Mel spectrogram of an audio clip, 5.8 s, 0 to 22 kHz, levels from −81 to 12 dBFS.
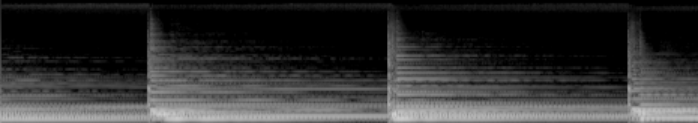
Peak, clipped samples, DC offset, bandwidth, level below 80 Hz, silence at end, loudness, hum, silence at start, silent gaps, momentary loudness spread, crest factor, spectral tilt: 0 dBFS; under 0.1%; under 0.1%; 9.2 kHz; -54 dBFS; 0 s; -19 LUFS; none; 0 s; none; 12 LU; 16 dB; -8.5 dB/octave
